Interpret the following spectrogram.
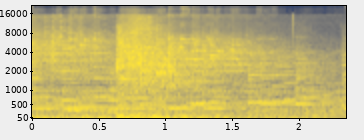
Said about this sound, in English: All over the mansion, there were loud beating sounds that might be called knocks at the sound of shattering glass.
